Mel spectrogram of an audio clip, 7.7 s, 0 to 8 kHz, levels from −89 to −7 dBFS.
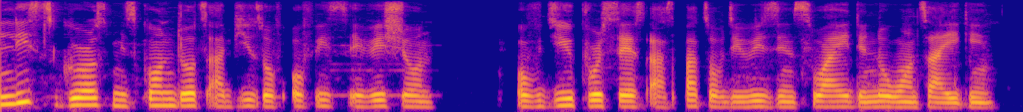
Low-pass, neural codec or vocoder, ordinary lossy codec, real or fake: none; none; none; real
